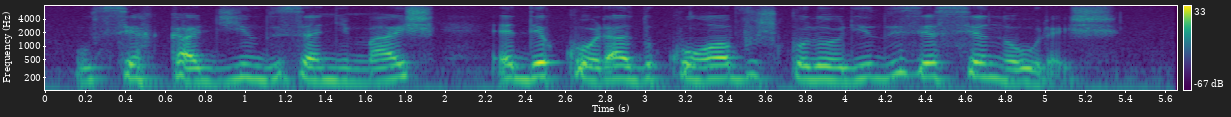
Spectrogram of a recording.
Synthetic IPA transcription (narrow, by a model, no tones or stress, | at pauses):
ʊseɾkad͡ʒĩɲʊd̪ʊzanimajsɛd̪ekoɾad̪ʊkõw̃ɔvɾʊskoloɾid̪ʊzesenowɾɐ̰s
